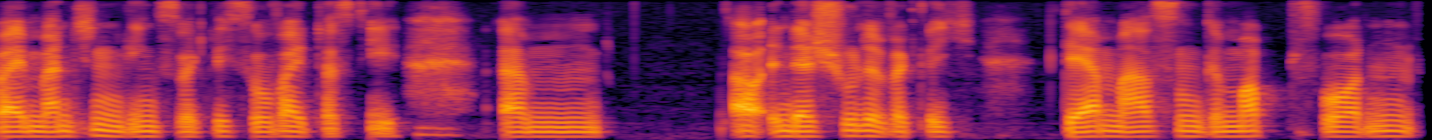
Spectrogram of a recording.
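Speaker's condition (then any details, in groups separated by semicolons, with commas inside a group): Duchenne muscular dystrophy; inherited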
